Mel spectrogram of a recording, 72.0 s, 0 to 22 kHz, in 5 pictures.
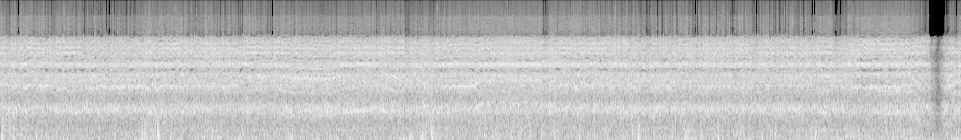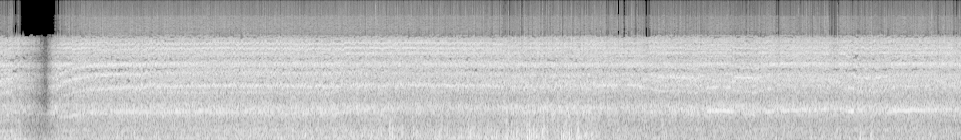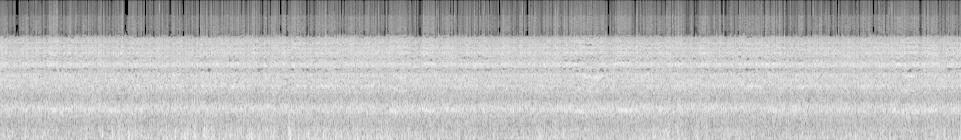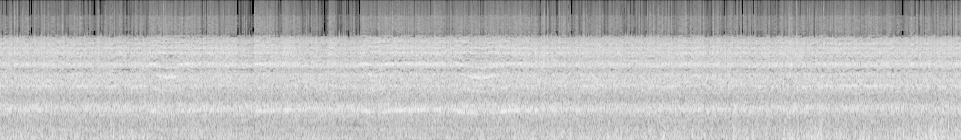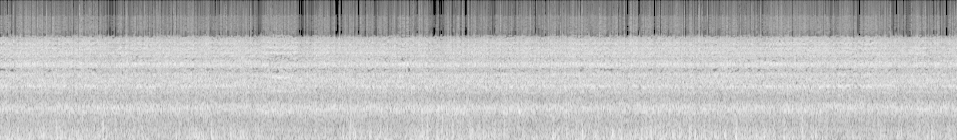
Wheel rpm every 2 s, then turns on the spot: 230, 230, 220, 240, 250, 230, 210, 100, 200, 210, 230, 230, 220, 230, 230, 230, 230, 230, 230, 230, 230, 230, 230, 230, 230, 230, 230, 230, 230, 230, 230, 230, 230, 230, 230, 230.
none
